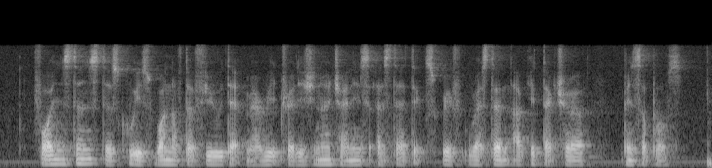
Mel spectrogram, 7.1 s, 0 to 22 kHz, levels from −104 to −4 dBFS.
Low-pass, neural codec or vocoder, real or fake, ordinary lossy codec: 7.2 kHz; none; real; none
